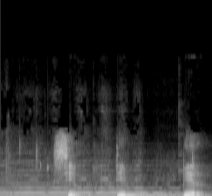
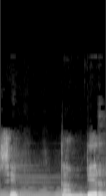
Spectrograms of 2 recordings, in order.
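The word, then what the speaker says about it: سبتمبر: Septimbir, Septimbiru, kan enggak enak bacanya. Ya, enaknya disukun berakang. Septambir kalau di sini ya. Septambir. Okay. Bukan Septimbir ya. Septambir.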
